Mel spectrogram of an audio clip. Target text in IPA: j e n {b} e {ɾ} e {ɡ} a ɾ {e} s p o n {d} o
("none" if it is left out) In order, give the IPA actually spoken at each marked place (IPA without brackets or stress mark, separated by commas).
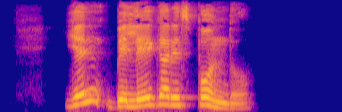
b, l, ɡ, e, d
